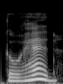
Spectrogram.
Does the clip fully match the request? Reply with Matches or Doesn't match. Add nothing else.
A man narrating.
Doesn't match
